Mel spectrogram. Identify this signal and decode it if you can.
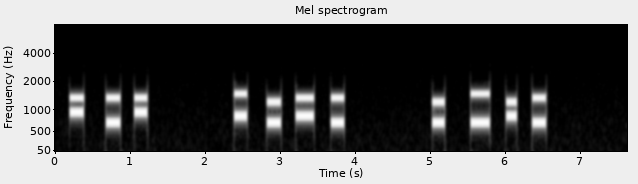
DTMF, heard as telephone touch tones, dialled by hand, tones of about 200 ms. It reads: 020 9182 1372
